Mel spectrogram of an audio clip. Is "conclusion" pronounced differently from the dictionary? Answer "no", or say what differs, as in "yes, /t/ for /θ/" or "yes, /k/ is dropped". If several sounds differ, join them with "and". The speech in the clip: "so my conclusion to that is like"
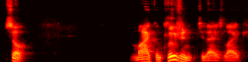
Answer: no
